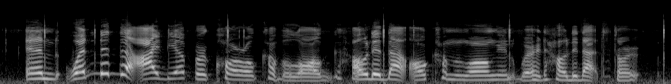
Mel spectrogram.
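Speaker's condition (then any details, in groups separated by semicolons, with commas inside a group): Cerebral palsy; affects speech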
